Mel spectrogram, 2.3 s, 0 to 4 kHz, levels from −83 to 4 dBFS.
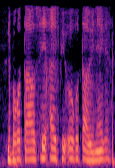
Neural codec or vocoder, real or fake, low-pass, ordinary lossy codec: none; real; 3.6 kHz; AAC, 16 kbps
